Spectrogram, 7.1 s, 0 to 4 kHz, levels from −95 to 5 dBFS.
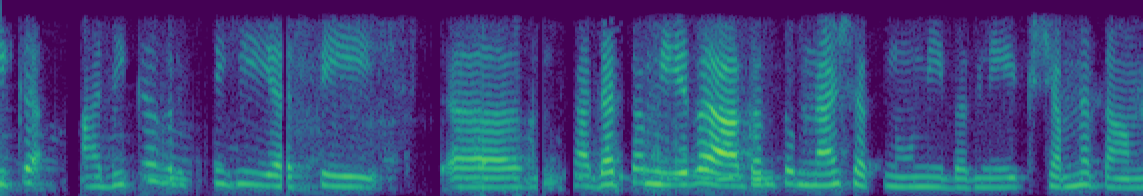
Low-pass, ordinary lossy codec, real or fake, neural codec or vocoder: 3.6 kHz; AAC, 32 kbps; real; none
